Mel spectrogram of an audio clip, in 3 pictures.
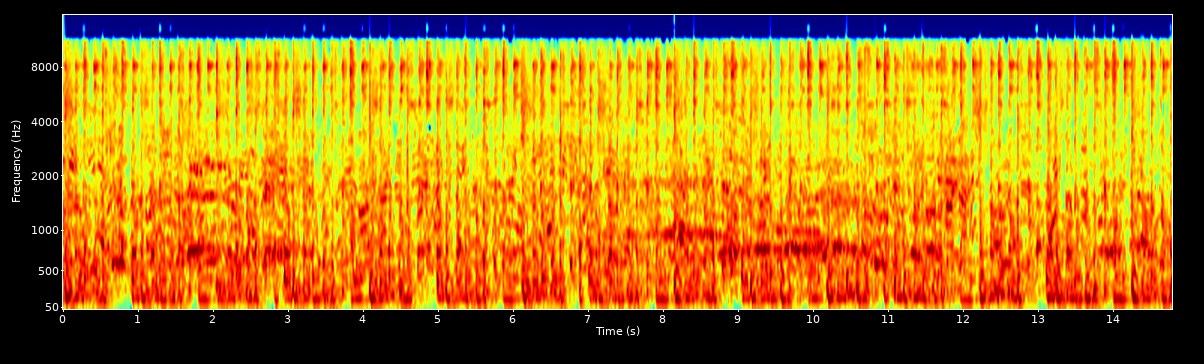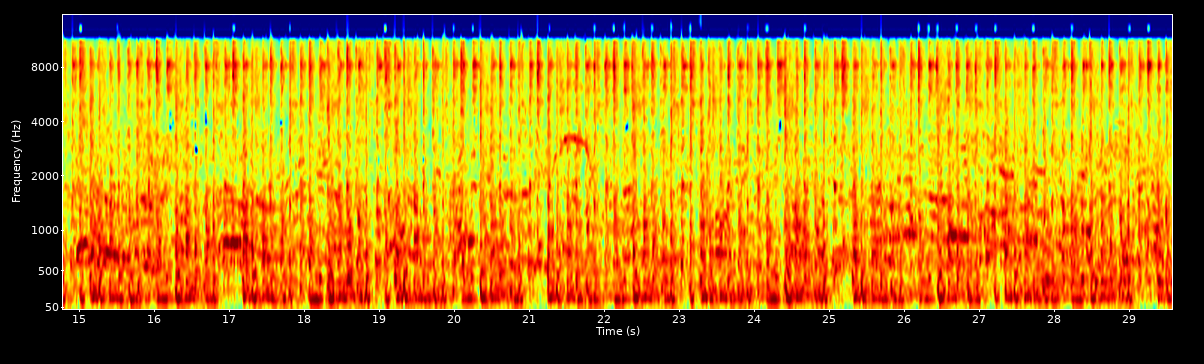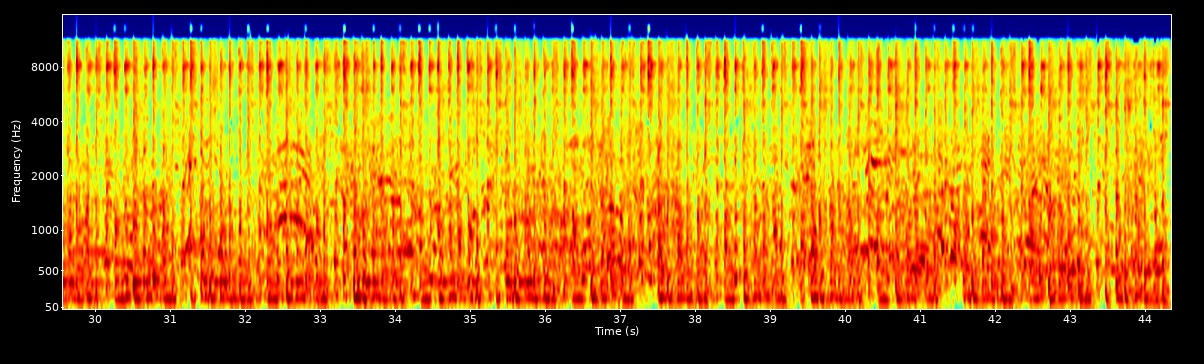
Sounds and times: Music: 0.0 - 44.3
Speech: 0.0 - 44.3.

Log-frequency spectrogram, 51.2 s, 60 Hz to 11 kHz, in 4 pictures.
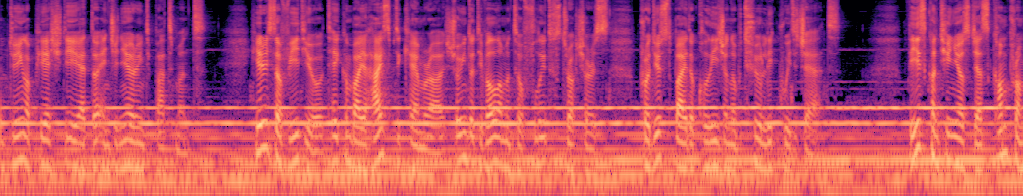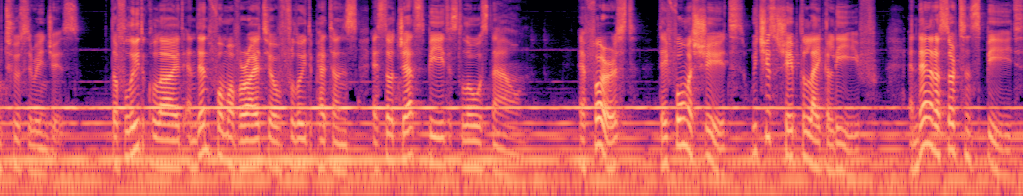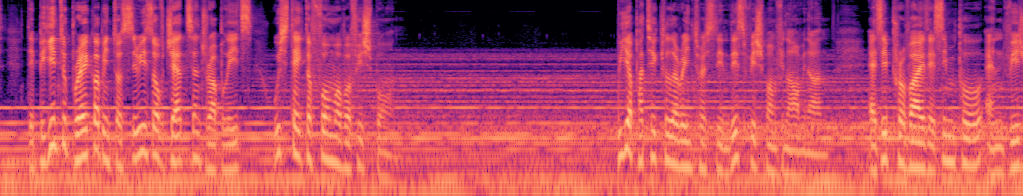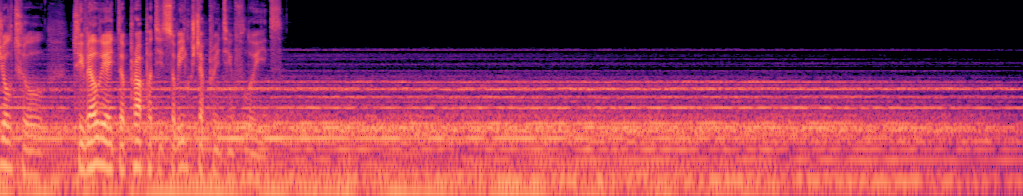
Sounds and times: Speech: 0.0 - 2.6, 3.2 - 10.5, 11.4 - 19.3, 20.0 - 30.6, 33.3 - 41.9
Music: 0.0 - 51.1.

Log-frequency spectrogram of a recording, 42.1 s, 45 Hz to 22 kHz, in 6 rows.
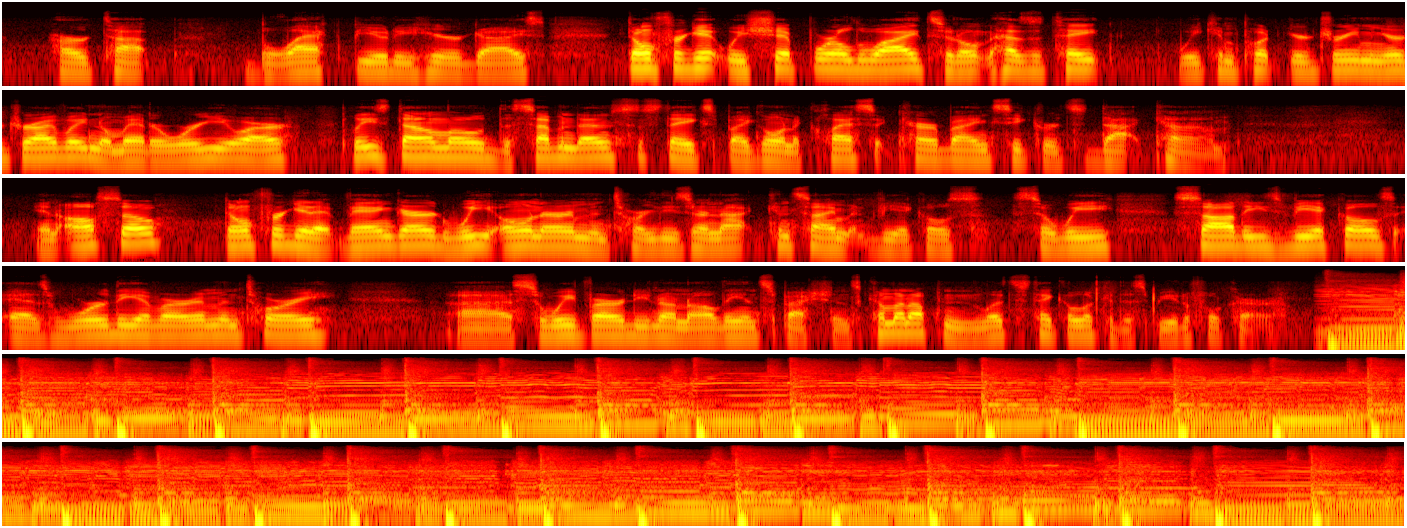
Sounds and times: Speech: 0.3 - 13.2, 14.2 - 22.7, 23.3 - 27.5.

